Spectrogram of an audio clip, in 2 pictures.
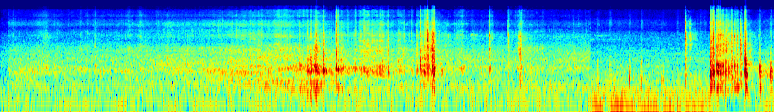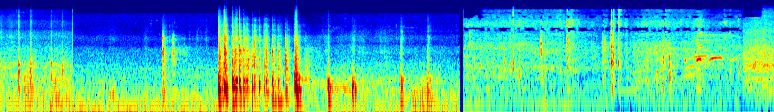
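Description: Skateboard wheels rolling on concrete, broken by a handful of sharp knocks and cracks of the board as it is popped and landed, several in quick succession near the middle.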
